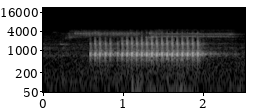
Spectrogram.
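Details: Common flameback (Common Goldenback, Dinopium javanense) in Singapore Chinese Garden on 2 June 2017, giving a rapid, even rattling trill of about eighteen notes in under a second and a half, steady in pitch, over a faint high whine.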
